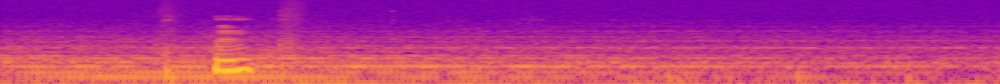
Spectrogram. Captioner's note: victim moans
